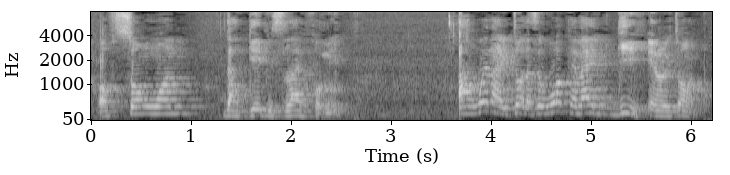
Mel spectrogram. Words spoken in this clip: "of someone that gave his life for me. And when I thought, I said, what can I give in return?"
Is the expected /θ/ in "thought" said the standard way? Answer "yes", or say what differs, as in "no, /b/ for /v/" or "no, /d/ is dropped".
no, /t/ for /θ/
